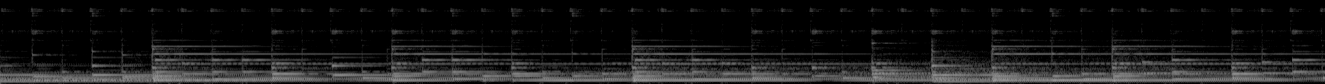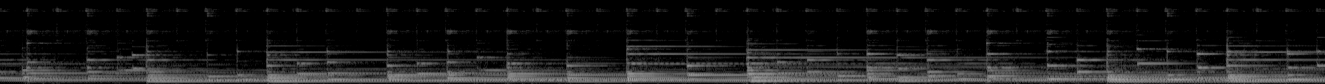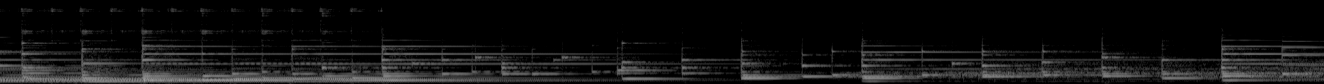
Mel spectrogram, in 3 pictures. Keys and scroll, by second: 8.5 ctrl+s, 10.9 ctrl+s, 13.6 ctrl+z, 16.5 ctrl+s, 17.2 x, 21.4 ctrl+s, 26.9 F9.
